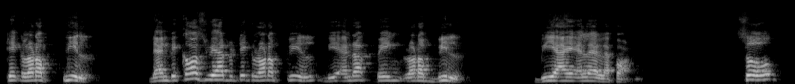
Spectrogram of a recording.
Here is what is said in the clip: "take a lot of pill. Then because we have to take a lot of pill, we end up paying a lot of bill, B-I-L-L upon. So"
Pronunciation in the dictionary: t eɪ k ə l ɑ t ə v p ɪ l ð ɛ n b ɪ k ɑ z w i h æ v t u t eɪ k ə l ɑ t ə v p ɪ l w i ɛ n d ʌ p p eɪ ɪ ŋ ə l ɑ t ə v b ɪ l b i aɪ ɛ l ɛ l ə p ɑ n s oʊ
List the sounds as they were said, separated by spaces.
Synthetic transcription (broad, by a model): t eɪ k ə l ɑ t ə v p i l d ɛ n b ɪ k ɑ s w i h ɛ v t u t eɪ k ə l ɑ t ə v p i l w i ɛ n d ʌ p p eɪ ɪ ŋ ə l ɑ t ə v b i l b i aɪ ɛ l ɛ l ə p ɑ n s oʊ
